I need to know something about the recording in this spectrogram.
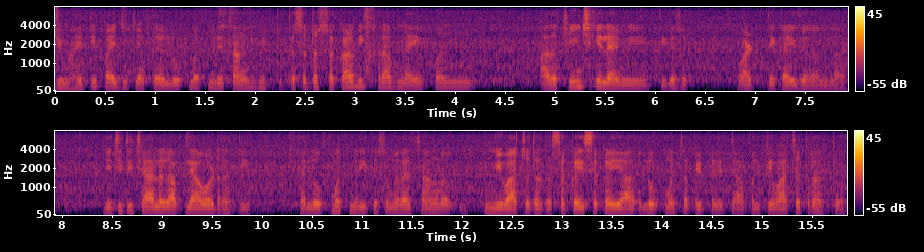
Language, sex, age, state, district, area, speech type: Marathi, male, 30-45, Maharashtra, Nanded, rural, spontaneous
